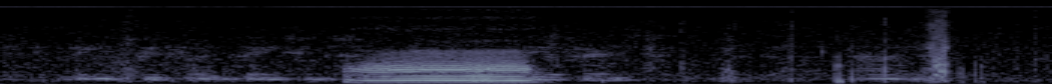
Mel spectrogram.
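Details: A sleeping Shih Tzu dog snores: one loud, tonal, whistling snore lasting about a second, with softer snuffly breaths before and after.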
